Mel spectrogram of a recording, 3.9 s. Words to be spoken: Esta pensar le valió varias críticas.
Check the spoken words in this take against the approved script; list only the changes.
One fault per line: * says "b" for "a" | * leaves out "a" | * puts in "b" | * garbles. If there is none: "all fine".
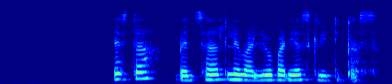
all fine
